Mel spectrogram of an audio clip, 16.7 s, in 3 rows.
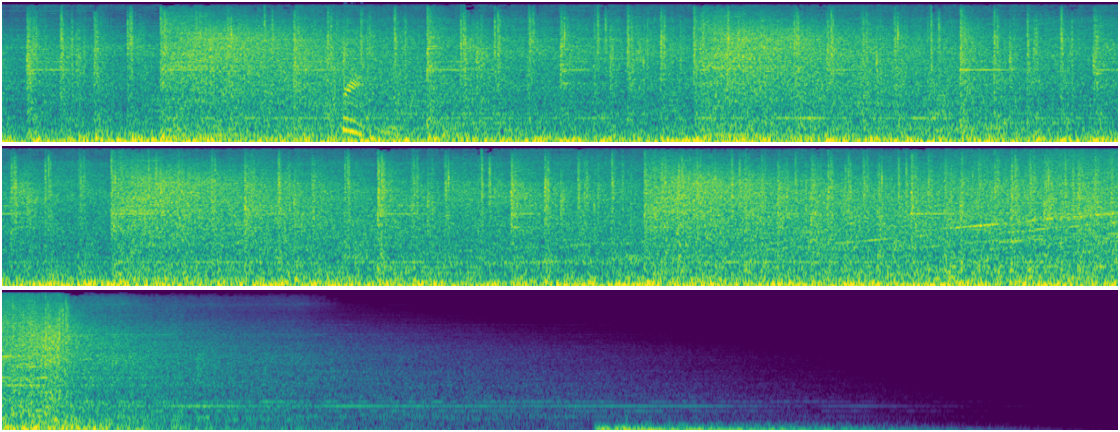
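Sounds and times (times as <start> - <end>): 
mechanical rhythmic cinematic action trailer drums: 0.0 - 13.6, 14.2 - 16.1.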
